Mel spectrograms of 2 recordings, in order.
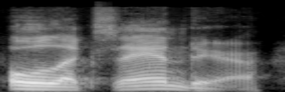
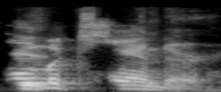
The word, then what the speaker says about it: Oleksandr: first name it s it looks like olander but just Alexander yeah yeah okay okay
